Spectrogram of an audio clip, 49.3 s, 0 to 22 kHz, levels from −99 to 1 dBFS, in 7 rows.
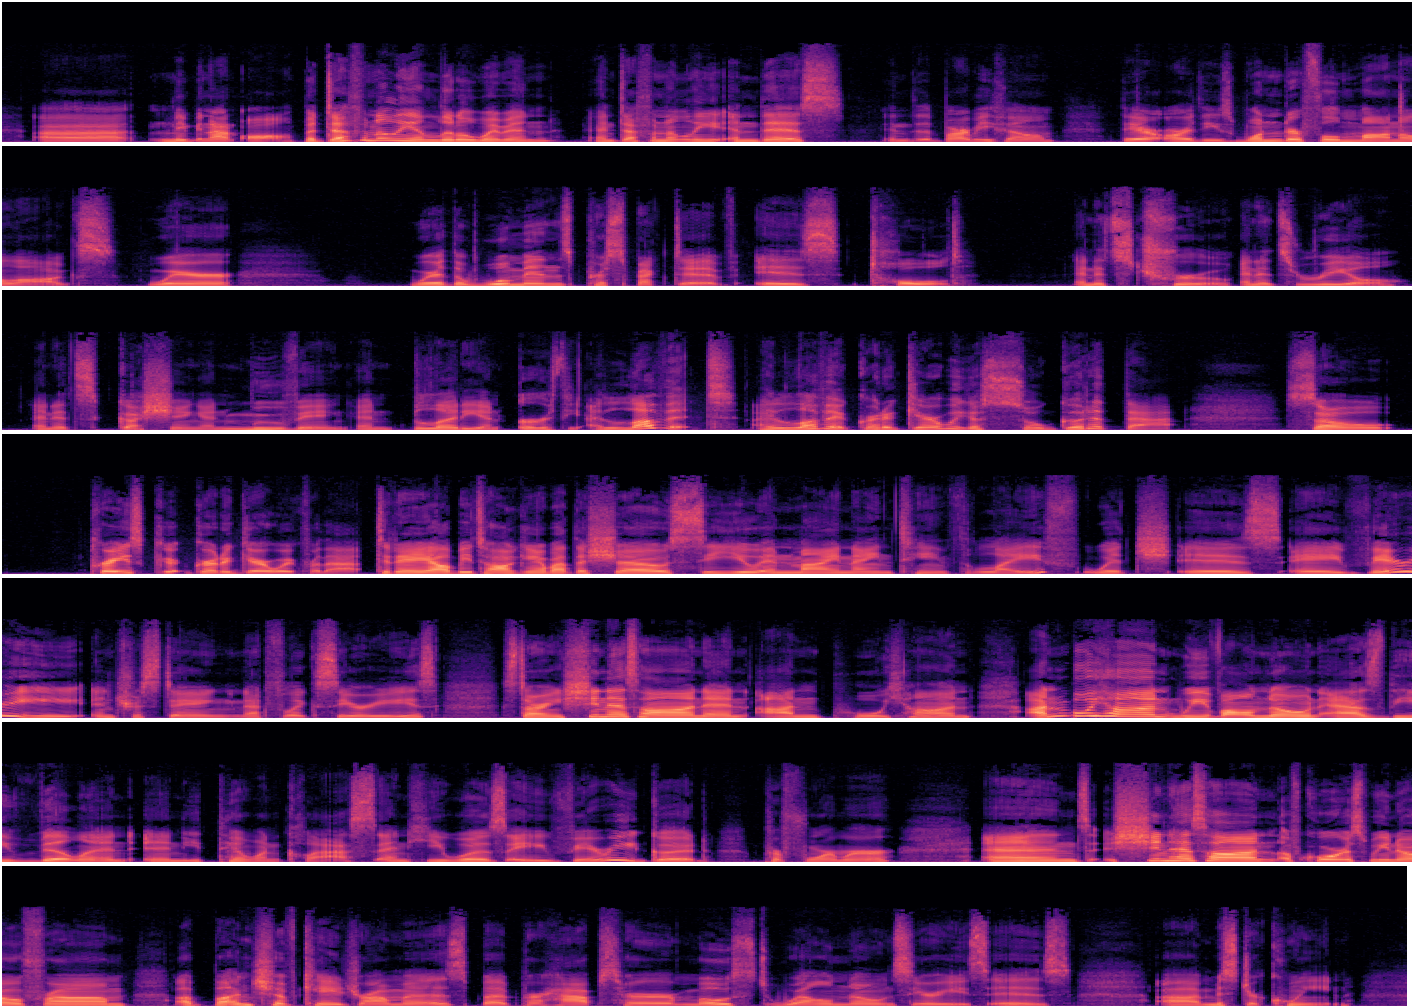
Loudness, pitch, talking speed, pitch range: -28 LUFS, 180 Hz, 160 wpm, 160-220 Hz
